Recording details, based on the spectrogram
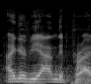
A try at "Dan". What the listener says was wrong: Why are you giving Jan the prize? No, you got the. There's this D in, not a J. It's Dan, not Jan.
